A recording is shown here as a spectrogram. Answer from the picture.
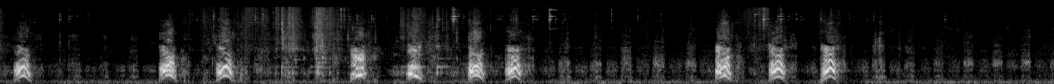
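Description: Mastiff barking in play, about ten short, loud barks in quick runs of two or three, then panting faintly near the end.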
